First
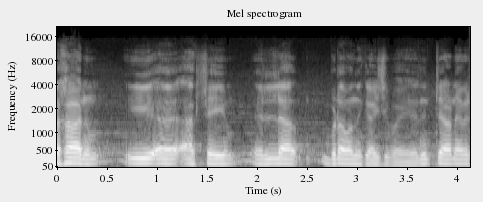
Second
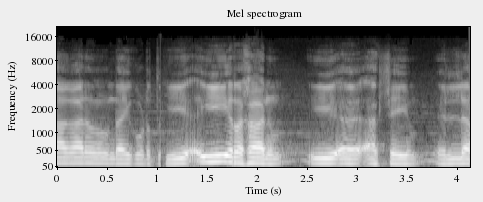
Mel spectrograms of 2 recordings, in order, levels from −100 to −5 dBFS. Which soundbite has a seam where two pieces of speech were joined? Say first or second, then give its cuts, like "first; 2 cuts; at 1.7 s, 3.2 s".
second; 1 cut; at 0.9 s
